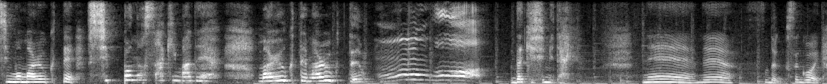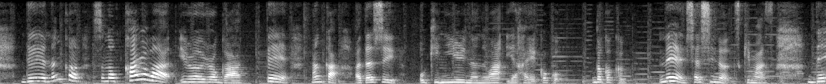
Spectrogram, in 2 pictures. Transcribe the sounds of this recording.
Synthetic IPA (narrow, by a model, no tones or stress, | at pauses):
ɕimomaɾɯ̟kɯ̟̥t̪e̞ɕipːono̞sakʲimad̪e̞maɾɯ̟kɯ̟̥t̪e̞maɾɯ̟kɯ̟̥t̪e̞ɯ | d̪akʲiɕimʲit̪ai | ne̞ne̞sosɨɡo̞id̪e̞nãŋkaso̞no̞kaɾaβaiɾo̞iɾo̞ɡaːt̪ːe̞nãŋkaβat̪aɕi | okʲiɲ̟iiɾʲinano̞βajahaikoko | d̪o̞kokane̞ɕaɕĩɴot͡sɨ̥kʲimasɨ̥d̪e̞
